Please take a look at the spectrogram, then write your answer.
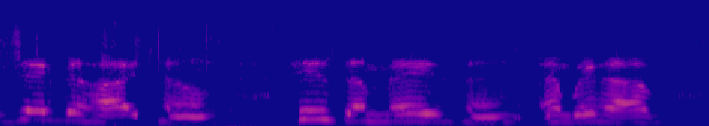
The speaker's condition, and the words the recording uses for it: ALS (motor neuron disease). Somehow, I still am talking, garbled as it is, swallowing food, and finding reasons to smile and laugh.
